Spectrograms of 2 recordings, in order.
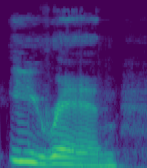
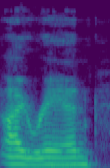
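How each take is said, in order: First: The word does not begin like 'I ran'. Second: The word begins like the words 'I ran'. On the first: The speaker calls it right. "They want me to say Iran" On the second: The speaker calls it wrong. "like I say Iran, they hate that"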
